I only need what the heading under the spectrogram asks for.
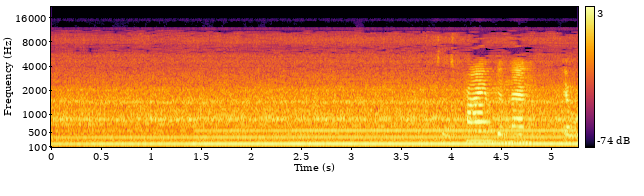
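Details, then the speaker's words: Pentair IntelliFlo VF pool pump running a 30-minute feature at 30 gallons per minute: quiet steady motor hum with constant pitch, no grinding or rattle; running normally. "running so now we're at 30 minutes of time and 30 gallons per minute"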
